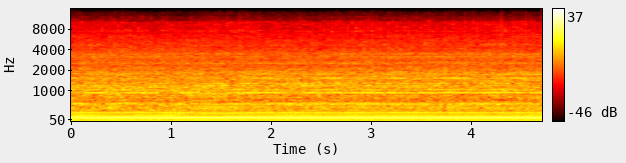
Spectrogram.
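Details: Cub Cadet CC30H mower, jump-started from dead battery on 50 A charger; loud steady low thumping at constant speed, no stumbles: runs evenly.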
